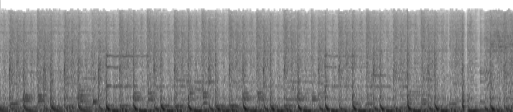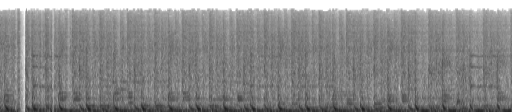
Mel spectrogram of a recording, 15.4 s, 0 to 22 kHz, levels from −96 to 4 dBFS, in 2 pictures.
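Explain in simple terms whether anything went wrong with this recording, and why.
Yes, two different things went wrong. First, repeated packet loss (robotic sound) occurs twice, from 6.71 to 7.28 s and again from 7.92 to 8.76 s. Chunks of the audio data arrived late or never arrived, and each time the playback filled the hole by stretching out the last bit of sound it had. The first stretch has four such gaps and the second has seven, the longest about 90 ms. That makes the audio choppy, with small pieces missing.

Second, an unreliable data bit affects 12.44 to 12.98 s. One of the lines carrying the digital audio was faulty, so one bit in the numbers describing the sound kept flipping at random. Each flip produces a sharp click of the same size, and many of them together come across as a steady crackle or fizz over that half second, including at moments when nothing else is sounding.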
